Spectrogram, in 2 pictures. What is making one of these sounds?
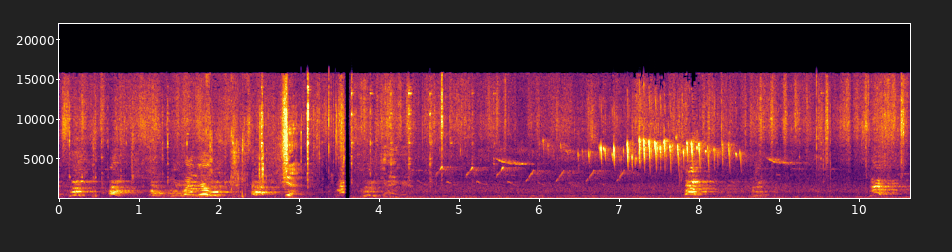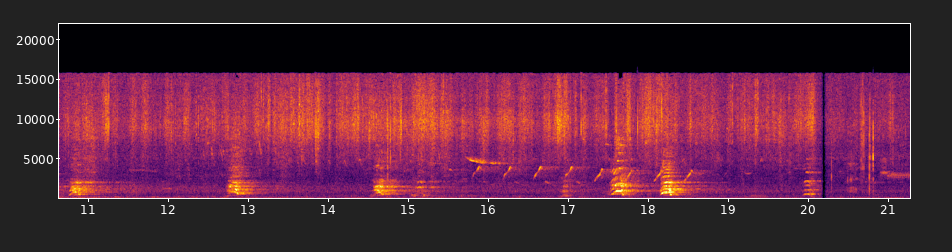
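Puppies yelp and growl in short bursts.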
